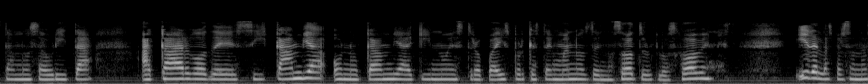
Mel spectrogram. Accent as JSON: {"language": "Spanish", "country": "Ecuador", "said": "con un gran orgullo de decir: soy ecuatoriana, yo soy de bordado, soy humilde y soy amable."}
